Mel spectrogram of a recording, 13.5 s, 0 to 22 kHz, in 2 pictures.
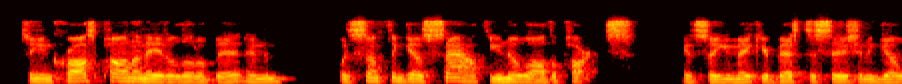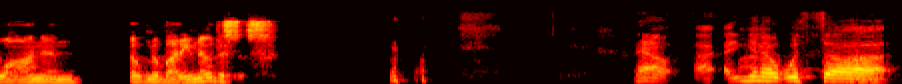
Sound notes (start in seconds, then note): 10.0 laughs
